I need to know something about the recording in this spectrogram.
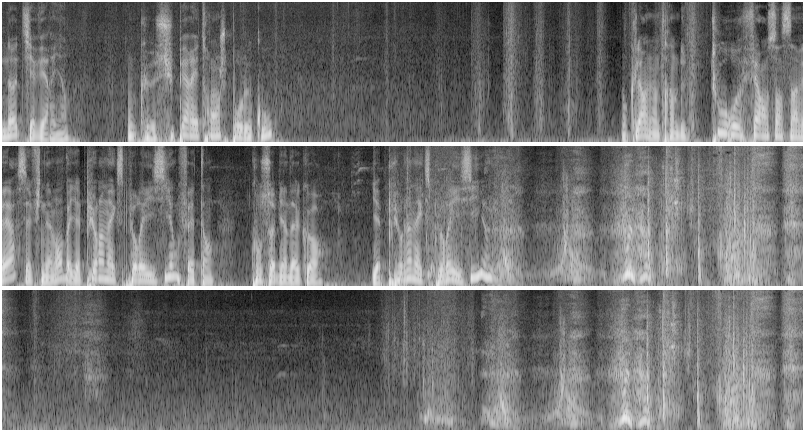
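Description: Footsteps crunch through dry leaves and undergrowth.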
